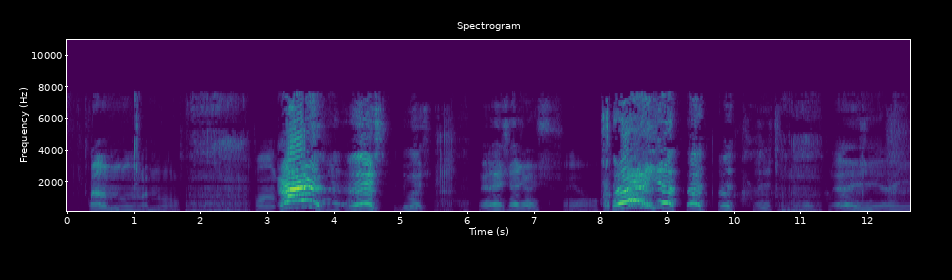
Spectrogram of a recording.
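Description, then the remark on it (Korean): A voice imitates a father's strange snoring, heard at night from the master bedroom, with drawn-out, wavering moans and groans, rising and falling in pitch, in several loud bursts separated by short pauses. “갑자기 화장실에 가고 싶어서 거실로 나왔는데 안방에서 들리는 아빠의 코 고는 소리가 좀 이상합니다.”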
